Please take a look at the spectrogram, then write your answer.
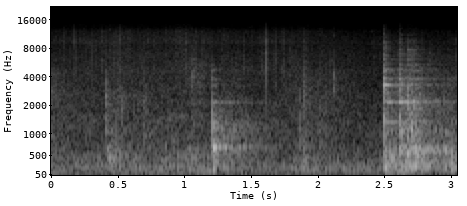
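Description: A breakfast quesadilla sizzles and crisps in a frying pan, a steady close crackle punctuated by a few sharper scraping or stirring sounds at irregular intervals, with no talking.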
